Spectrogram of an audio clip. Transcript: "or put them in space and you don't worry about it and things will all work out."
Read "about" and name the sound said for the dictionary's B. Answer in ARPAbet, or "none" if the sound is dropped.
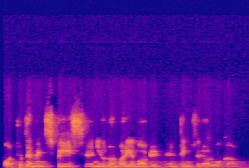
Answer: B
